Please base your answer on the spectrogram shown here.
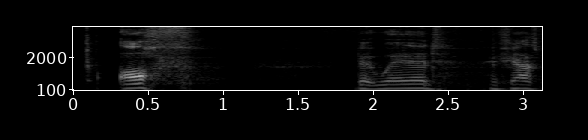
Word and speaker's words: OFRF: It's not ORFF or OFRF. It's pronounced off.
